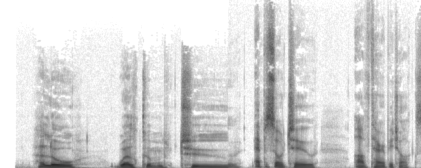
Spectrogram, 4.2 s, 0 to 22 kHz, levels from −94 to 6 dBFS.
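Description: Speech, with one section at the wrong speed running from 2.28 s to the end. From that point the voice suddenly turns higher and more hurried. It plays at 1.42 times its proper rate. Pitch rises with it, by roughly seven semitones. Speed and pitch shift together, so this is not a pitch effect alone. The likely cause is that this part was played or resampled against the wrong clock.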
